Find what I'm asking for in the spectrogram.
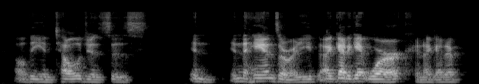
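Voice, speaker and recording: The voice is bright and sharp in tone, moving at a moderate pace with monotone, flat intonation. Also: man. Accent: Boston. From Massachusetts, Peabody. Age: 60s. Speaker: house painter. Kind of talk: casual chat.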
